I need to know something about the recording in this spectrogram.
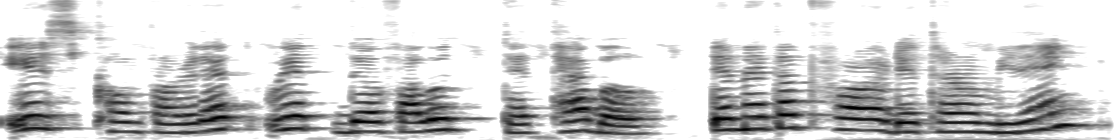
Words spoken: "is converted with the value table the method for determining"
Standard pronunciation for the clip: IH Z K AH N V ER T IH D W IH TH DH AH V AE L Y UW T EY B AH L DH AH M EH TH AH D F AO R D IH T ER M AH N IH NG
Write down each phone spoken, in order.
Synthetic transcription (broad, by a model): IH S K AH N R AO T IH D W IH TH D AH F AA L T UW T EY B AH L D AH M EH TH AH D F AO R D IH T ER M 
